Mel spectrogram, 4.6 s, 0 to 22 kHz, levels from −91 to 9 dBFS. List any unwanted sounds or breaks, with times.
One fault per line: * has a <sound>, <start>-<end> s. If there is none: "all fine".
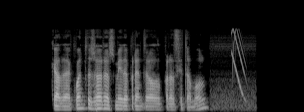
* has a chirp, 3.5-3.7 s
